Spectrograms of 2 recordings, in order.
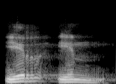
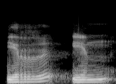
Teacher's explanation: இறுதியாக இர் இன் என்று சொல்லக்கூடிய எழுத்துக்கள் மேல்வாயை நாக்கின் நுனி மிகவும் பொருந்துவதால் பிறக்கின்றன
